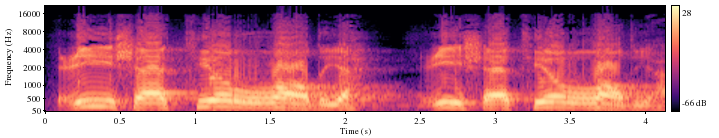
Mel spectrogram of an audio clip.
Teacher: إدغام بغير غنة، و والثاني إدغام بغير غنة في اللام والراء · إدغام كامل يبقى مع تذهب معه الغنة تصبح يصبح التنوين راء يبدل التنوين ماذا راء خالصة يعني ننتقل من تاء إلى راء مشددة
